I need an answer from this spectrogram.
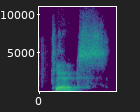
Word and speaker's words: Klerkx: Clerks. Clerc. La X se pronuncia como S.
